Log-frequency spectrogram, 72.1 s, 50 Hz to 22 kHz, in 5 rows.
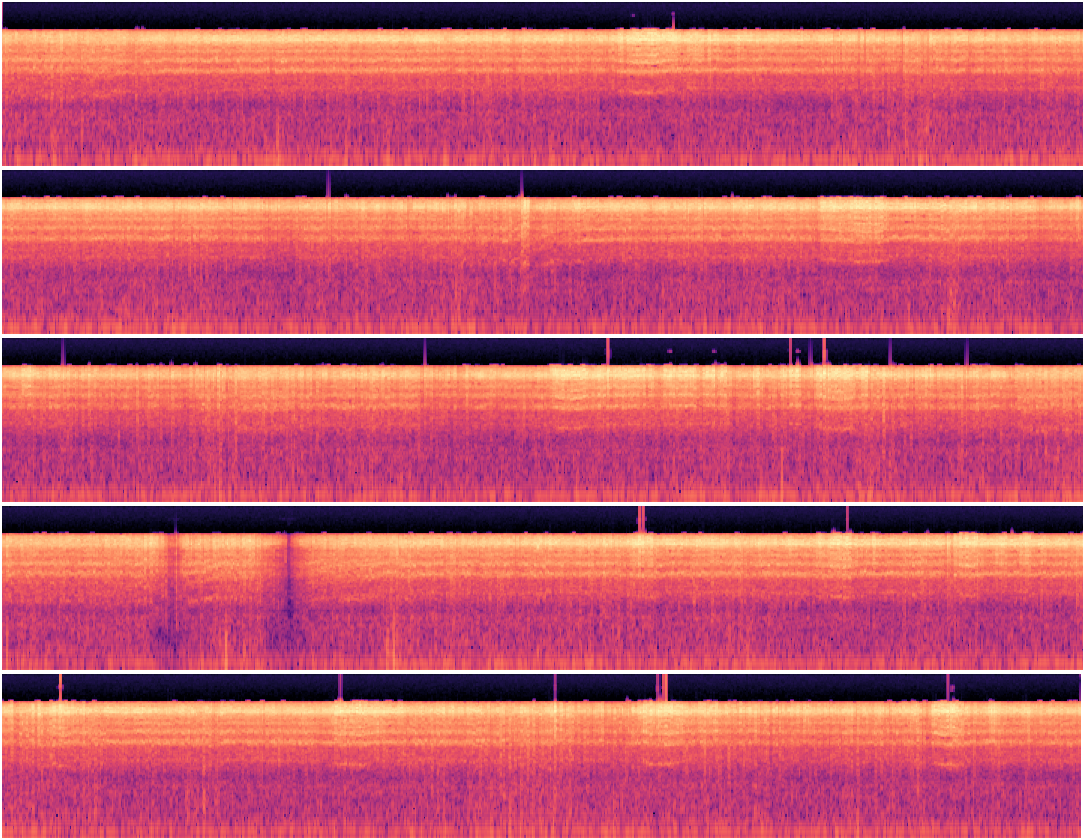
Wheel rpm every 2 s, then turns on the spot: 200, 230, 230, 230, 230, 230, 230, 240, 230, 240, 210, 220, 230, 230, 230, 230, 220, 230, 230, 230, 230, 210, 140, 130, 230, 230, 230, 230, 230, 230, 230, 230, 230, 230, 230, 230.
none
